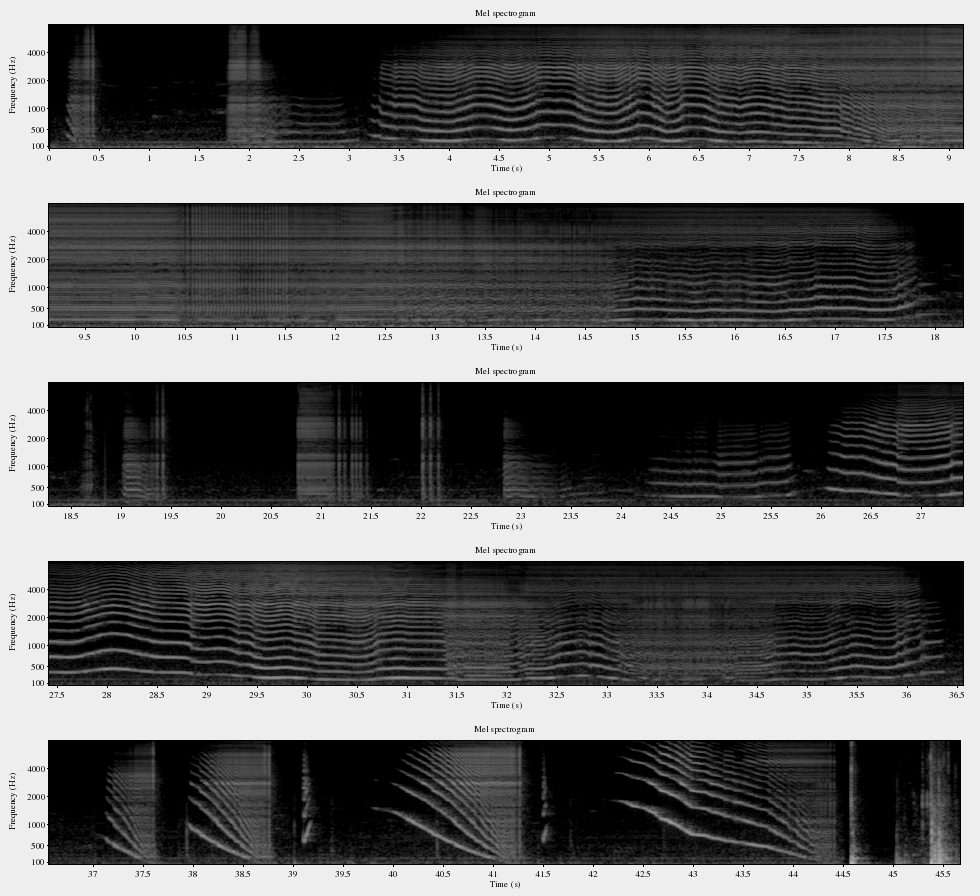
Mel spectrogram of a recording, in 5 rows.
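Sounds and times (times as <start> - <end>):
door creaking back and forth: 0.1 - 0.6, 1.8 - 19.6, 20.8 - 45.6.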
